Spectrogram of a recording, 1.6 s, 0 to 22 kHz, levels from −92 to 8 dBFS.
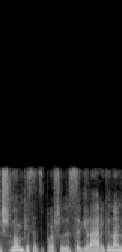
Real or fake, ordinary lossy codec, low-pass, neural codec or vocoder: fake; AAC, 48 kbps; 7.2 kHz; codec, 16 kHz, 1.1 kbps, Voila-Tokenizer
